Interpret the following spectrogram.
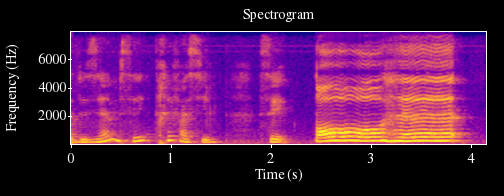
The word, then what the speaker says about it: طه: Ah, ici c'est grave et là c'est aigu. On dit pas طه et on dit pas تاه. Il faut pas prononcer les deux graves et non pas les deux aigus.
